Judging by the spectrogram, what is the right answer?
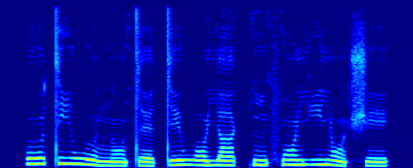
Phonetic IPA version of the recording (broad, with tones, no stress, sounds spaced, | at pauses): o˦ t i˦ w o˦˨ n ɔ̃˨ t ɛ˨ t e˨˦ w ɔ˧ j a˧ k ĩ˧ f ɔ̃˦ j i˦ j ɔ̃˦˨ ʃ e˧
